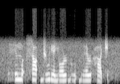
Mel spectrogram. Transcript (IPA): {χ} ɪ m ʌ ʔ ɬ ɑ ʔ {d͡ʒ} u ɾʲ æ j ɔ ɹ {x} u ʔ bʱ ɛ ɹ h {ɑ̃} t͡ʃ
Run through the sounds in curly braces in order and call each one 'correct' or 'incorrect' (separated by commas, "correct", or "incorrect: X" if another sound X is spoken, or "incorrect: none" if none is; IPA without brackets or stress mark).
incorrect: h, correct, incorrect: ɡʱ, incorrect: ɑ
